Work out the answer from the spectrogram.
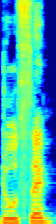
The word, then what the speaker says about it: dulce: You hate to be that guy, but it's pronounced dulce.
